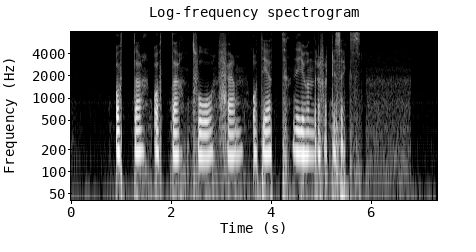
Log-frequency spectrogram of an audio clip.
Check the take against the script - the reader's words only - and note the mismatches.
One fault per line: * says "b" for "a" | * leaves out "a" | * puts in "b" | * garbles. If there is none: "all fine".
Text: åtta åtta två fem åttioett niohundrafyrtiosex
all fine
